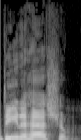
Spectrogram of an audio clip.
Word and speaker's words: Dina Hashem: Dina Hashem? Hashem? – Oh, Hashem? – She's a horse. – How do you say her name? – Dina Hashem.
